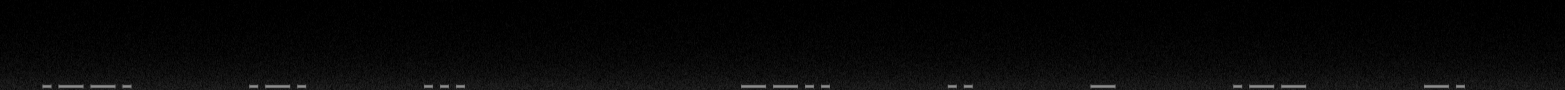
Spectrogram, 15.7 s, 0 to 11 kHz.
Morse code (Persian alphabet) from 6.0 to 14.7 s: زیتون

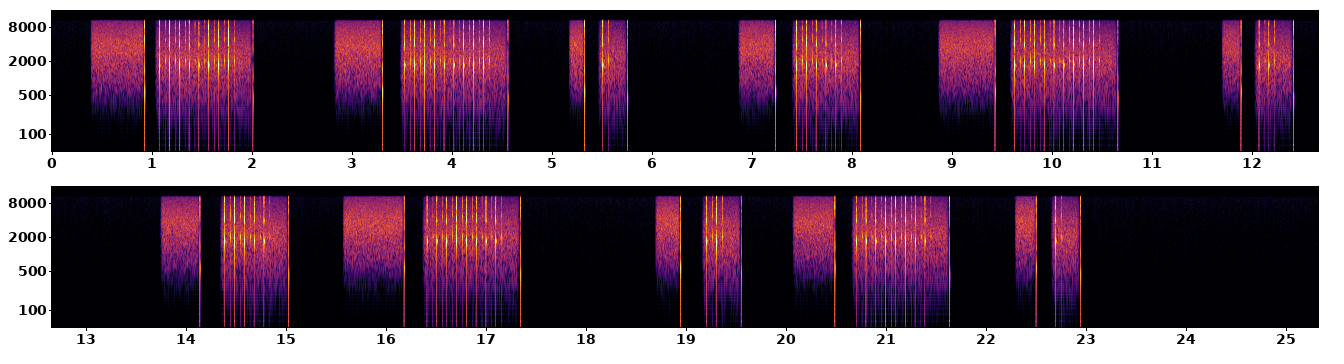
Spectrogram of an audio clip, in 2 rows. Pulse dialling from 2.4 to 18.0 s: 9 1 5 9 2 5 8

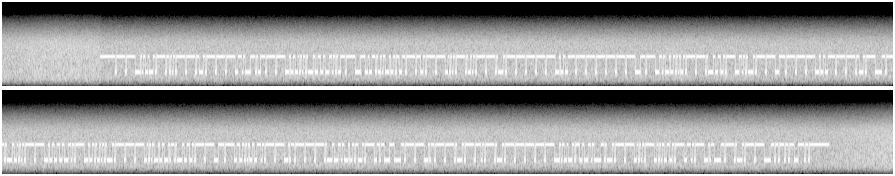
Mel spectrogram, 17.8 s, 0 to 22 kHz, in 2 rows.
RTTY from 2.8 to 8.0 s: REINBOLD WURDE VON SEINEM

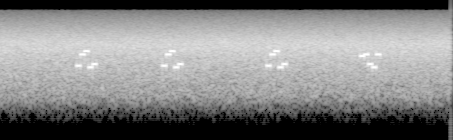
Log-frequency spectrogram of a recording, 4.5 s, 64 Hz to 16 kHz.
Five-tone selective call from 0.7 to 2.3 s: 29913 29913

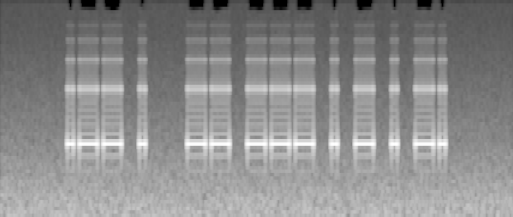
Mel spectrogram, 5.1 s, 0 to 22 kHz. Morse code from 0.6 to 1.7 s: WE

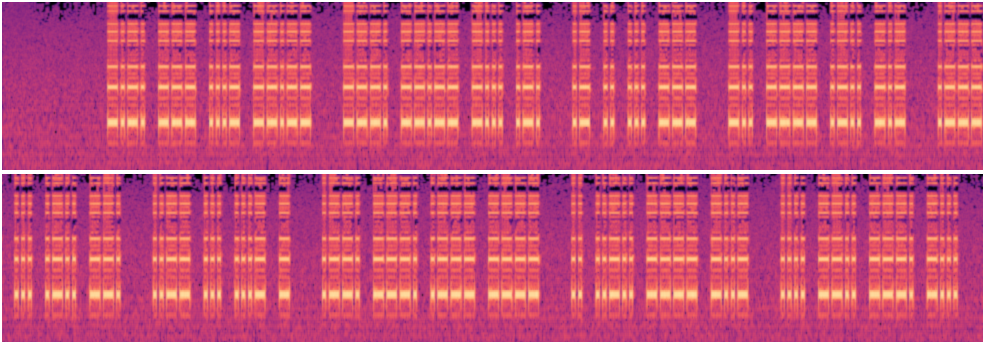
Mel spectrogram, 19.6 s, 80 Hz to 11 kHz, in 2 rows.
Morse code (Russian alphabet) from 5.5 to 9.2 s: АИСО ДШЛК

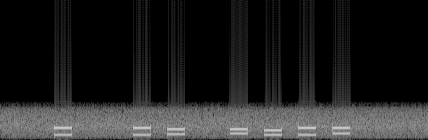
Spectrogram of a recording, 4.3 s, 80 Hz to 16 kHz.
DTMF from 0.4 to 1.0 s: 3

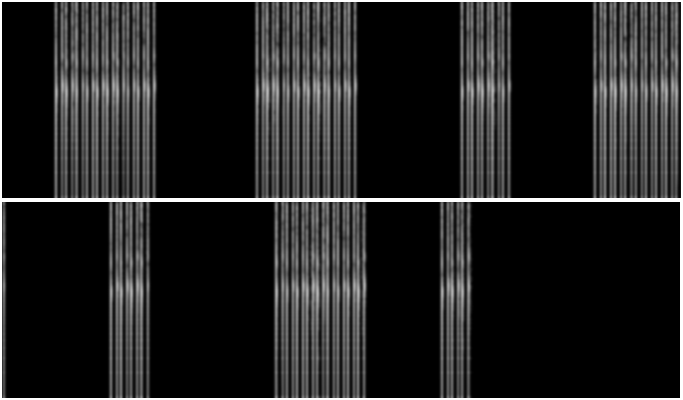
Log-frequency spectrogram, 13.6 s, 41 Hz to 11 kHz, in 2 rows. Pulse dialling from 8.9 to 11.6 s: 9 3

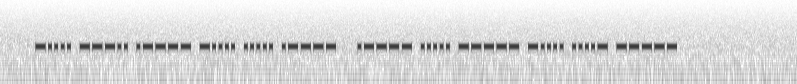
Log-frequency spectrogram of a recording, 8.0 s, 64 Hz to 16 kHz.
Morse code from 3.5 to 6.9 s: 150640

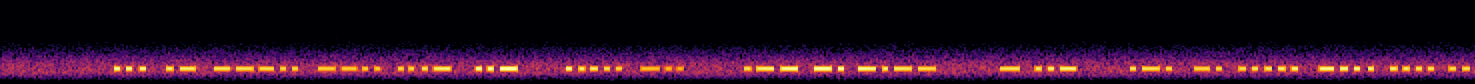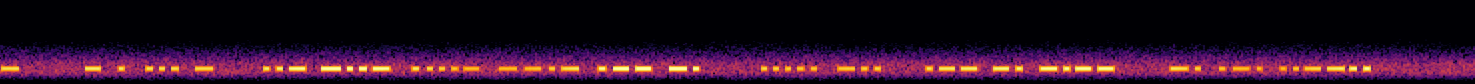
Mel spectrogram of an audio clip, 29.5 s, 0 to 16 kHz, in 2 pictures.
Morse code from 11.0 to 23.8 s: RN5BHU TEST UX4QWN 5D

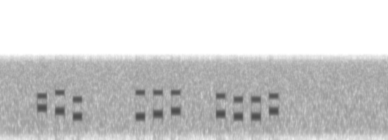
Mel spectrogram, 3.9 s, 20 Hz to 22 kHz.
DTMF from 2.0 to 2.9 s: 5118

